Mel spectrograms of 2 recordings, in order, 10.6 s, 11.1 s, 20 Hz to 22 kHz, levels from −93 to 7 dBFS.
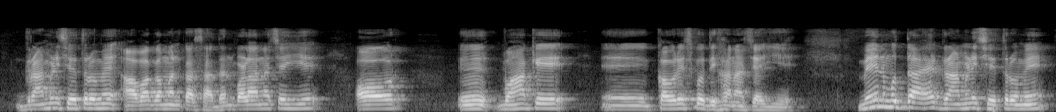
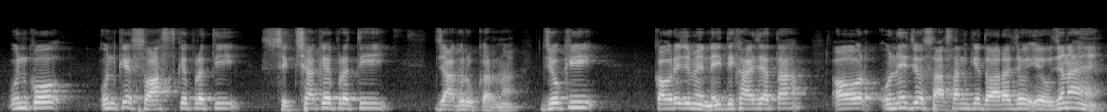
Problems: background sounds at intervals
